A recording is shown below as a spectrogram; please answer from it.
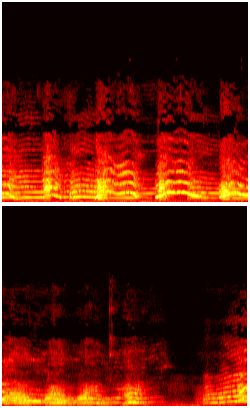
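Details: Golden Retriever gives a run of wavering, moaning howls that rise and fall in pitch like speech, "saying I love you" back to its owner.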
